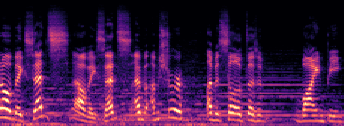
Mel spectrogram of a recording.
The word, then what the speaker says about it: limoncello: Before we go any further, Windwater has corrected my pronunciation of limoncello. I believe it's pronounced limoncello, and it turns out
